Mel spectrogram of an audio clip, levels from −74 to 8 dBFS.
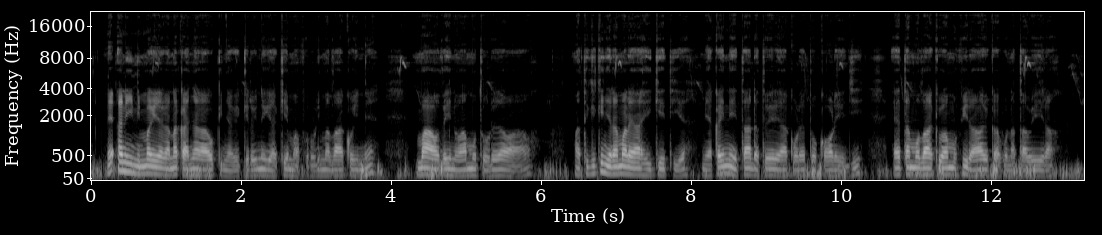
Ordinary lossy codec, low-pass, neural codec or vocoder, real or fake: none; none; none; real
